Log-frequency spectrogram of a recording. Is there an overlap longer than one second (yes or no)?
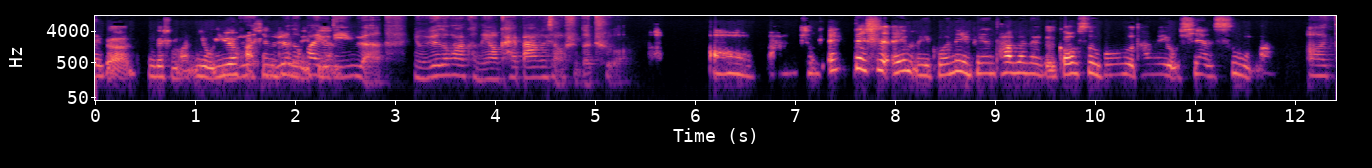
yes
